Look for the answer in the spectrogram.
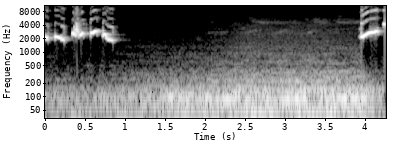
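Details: Orange-headed thrush song, used as a morning and evening lure to get other birds singing: a short burst of sharp, slurred whistled notes, a quiet gap with low hum, then another loud whistle at the end.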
